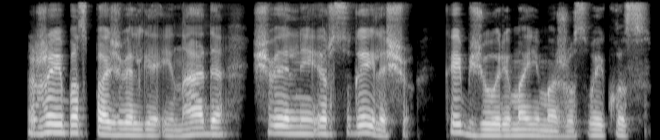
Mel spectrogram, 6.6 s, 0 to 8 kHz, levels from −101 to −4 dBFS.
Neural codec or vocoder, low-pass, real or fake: none; 7.2 kHz; real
